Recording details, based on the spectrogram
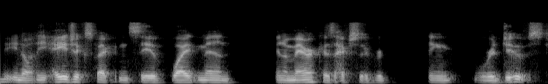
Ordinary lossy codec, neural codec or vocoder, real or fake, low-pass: AAC, 48 kbps; codec, 16 kHz in and 24 kHz out, 0.6 kbps, FocalCodec, streaming, 2048 codes; fake; 7.2 kHz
